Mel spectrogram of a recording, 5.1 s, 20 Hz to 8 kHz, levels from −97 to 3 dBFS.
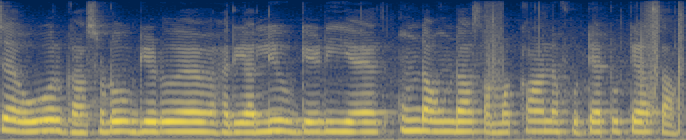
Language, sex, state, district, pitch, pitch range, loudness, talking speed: Rajasthani, female, Rajasthan, Nagaur, 210 Hz, 205-215 Hz, -12 LUFS, 165 wpm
